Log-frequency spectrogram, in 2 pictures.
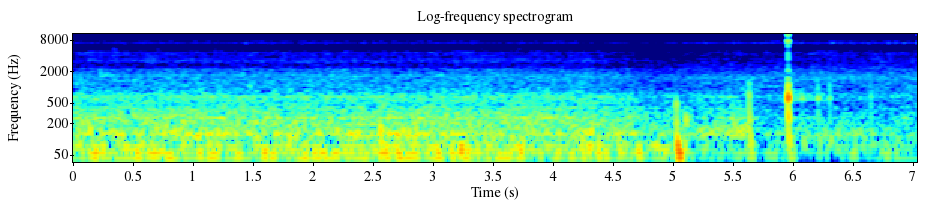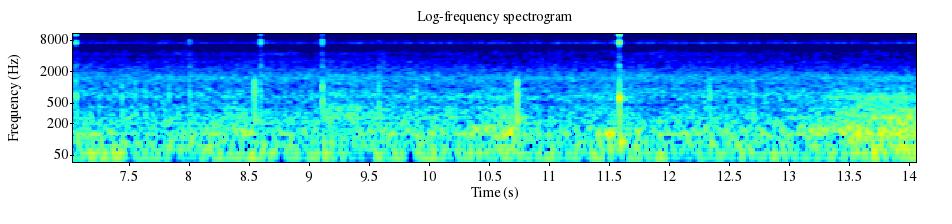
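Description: Low, steady rumbling background noise that eases about five seconds in, with a handful of sharp clicks scattered through the middle, the loudest about six seconds in.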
